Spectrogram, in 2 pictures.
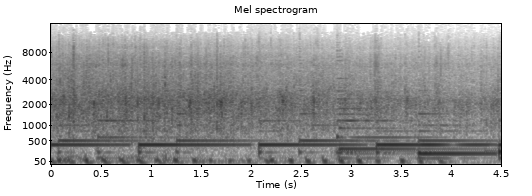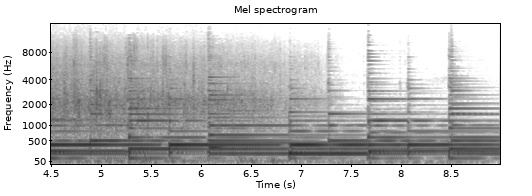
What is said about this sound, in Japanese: はい。はい。というわけで大きな拍手で、えー、お送りお送りしたいと思います。鈴木プロデューサーと種田洋平さんでした。ありがとうございました。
